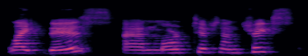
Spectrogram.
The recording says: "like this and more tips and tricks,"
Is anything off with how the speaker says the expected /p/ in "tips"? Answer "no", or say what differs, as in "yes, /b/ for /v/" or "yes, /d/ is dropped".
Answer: no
